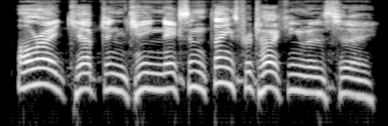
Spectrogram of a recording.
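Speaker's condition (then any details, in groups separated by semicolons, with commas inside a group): Parkinson's disease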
